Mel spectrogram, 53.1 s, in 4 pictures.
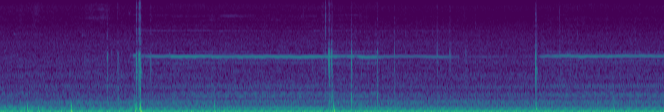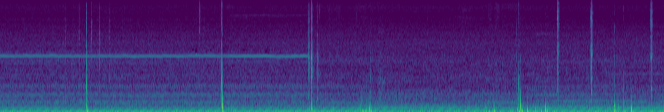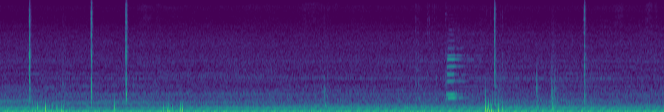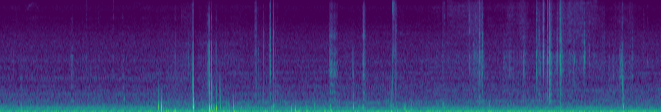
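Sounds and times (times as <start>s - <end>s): rotary engine idling: 0.0s - 53.0s
steady high tone: 2.6s - 9.2s, 10.8s - 19.5s.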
